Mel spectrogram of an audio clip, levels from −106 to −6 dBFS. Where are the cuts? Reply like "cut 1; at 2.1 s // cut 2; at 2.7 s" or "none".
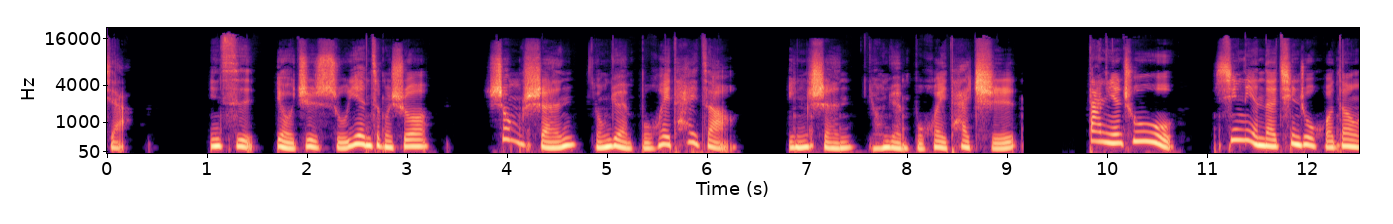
cut 1; at 9.2 s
